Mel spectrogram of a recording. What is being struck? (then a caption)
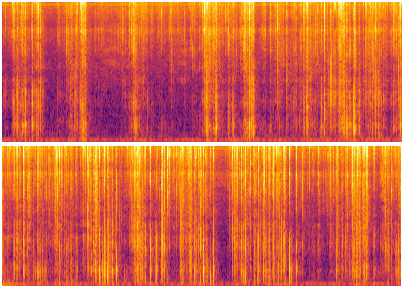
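Plastic sequins on a stuffed pillow. Long nails on both hands scratch the plastic sequins of a stuffed mermaid unicorn sequin plush pillow. A dense, crinkly, crackling scratching comes in uneven bursts, with a faint steady low hum underneath.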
